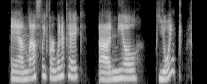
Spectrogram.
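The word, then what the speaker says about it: Pionk: And lastly, for Winnipeg, Neil Pioink. Literally how that looks like it's pronounced.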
